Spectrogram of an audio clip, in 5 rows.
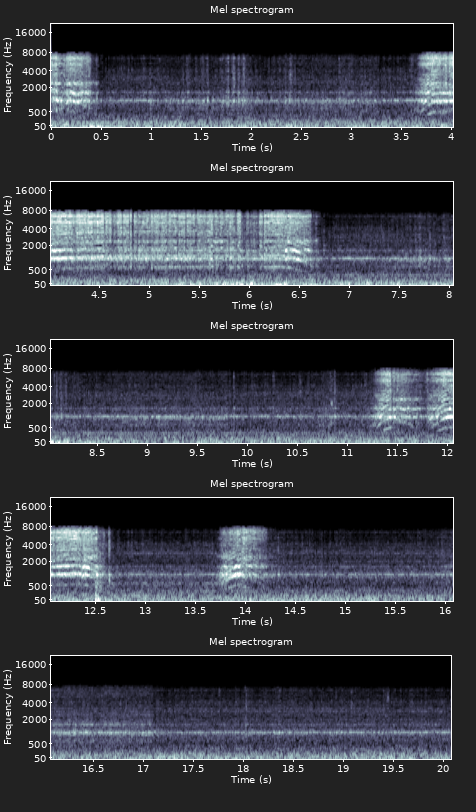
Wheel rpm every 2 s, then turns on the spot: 30, 30, 150, 40, 10, 30, 30, 10, 10, 0.
0-2 6-10 12-16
